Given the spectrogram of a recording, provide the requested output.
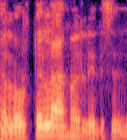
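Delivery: ordinary delivery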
